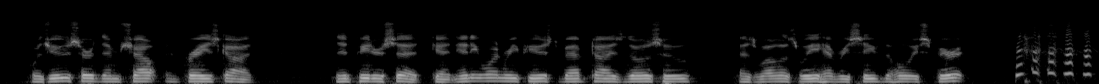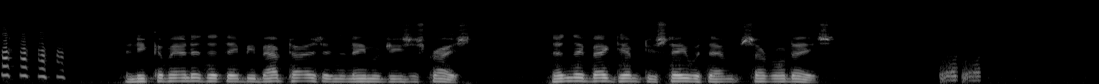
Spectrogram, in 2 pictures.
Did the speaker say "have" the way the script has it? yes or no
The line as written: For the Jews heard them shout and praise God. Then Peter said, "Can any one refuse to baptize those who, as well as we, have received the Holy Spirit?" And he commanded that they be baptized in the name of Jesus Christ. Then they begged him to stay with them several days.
yes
